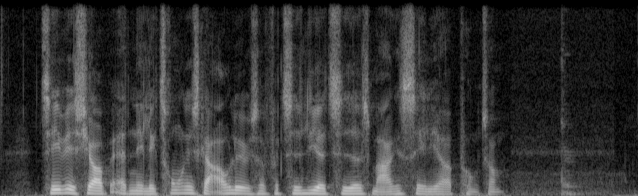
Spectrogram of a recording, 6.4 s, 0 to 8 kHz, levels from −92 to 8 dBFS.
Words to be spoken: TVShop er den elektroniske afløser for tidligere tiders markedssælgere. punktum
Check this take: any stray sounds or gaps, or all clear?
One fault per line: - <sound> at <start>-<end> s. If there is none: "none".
- thud at 5.6-6.1 s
